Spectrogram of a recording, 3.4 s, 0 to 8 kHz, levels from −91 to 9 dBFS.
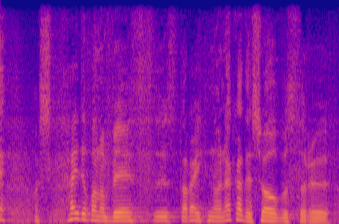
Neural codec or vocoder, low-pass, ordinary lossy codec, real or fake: codec, 16 kHz, 1 kbps, X-Codec, WavLM features, trained on Multilingual LibriSpeech; none; none; fake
